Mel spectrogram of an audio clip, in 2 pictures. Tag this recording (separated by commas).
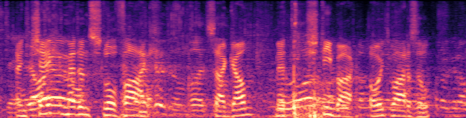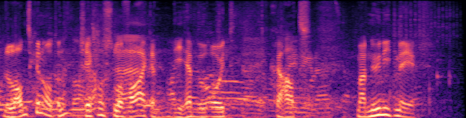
Speech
